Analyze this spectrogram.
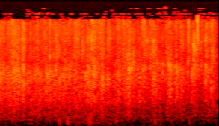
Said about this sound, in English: Let's give a big clap offering to Jesus.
